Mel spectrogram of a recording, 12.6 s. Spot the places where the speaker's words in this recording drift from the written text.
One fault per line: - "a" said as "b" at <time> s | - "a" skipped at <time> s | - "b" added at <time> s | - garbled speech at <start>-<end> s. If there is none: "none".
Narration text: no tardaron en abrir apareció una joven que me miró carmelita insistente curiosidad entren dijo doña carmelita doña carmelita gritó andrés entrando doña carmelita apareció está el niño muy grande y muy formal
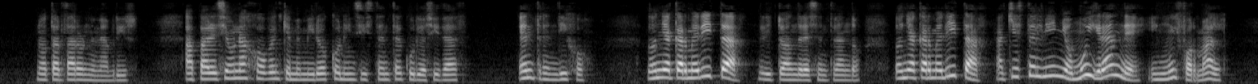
- "carmelita" said as "con" at 3.3 s
- "doña carmelita" skipped at 7.5 s
- "apareció" said as "aquí" at 10.0 s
